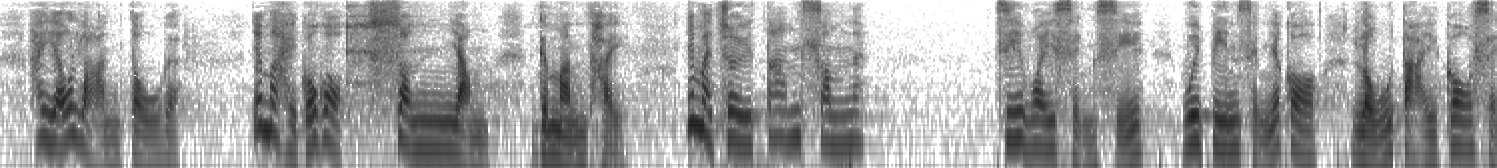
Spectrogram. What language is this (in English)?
Cantonese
